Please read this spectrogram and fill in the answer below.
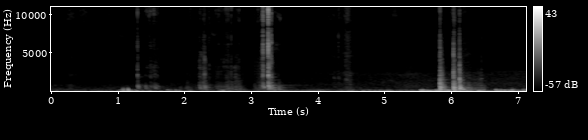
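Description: Hand tools clinking and knocking against metal parts in a truck's engine bay: a few sharp clicks, the loudest about three seconds in and a quick pair about six seconds in, over low rumbling handling noise.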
